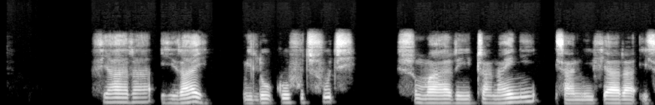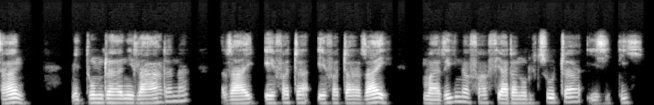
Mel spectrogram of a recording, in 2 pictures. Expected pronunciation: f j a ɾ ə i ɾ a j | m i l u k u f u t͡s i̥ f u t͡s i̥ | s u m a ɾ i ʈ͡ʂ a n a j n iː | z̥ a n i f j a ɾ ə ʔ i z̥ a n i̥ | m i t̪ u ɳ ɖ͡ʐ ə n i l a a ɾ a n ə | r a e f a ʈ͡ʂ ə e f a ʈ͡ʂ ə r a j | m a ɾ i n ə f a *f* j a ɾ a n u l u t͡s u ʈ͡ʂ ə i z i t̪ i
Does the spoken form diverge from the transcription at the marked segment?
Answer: no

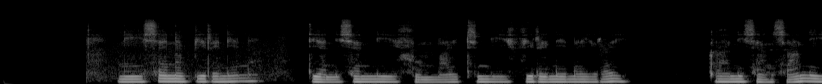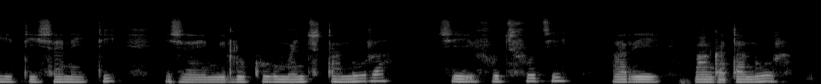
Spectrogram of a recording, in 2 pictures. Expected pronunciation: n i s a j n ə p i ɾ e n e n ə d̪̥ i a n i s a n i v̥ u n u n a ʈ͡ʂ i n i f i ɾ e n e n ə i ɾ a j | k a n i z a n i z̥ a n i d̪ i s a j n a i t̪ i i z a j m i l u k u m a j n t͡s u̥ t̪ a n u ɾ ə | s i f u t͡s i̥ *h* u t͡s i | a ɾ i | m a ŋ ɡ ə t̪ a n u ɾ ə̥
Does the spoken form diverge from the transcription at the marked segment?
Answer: yes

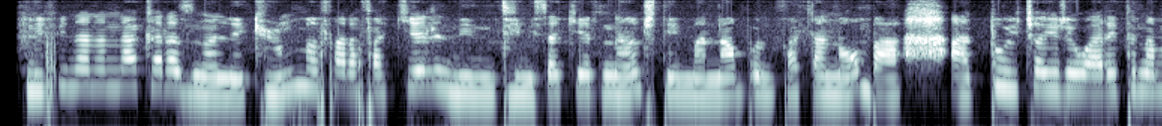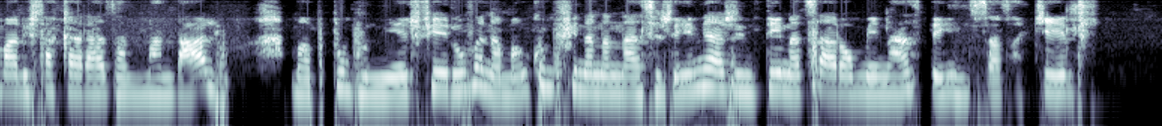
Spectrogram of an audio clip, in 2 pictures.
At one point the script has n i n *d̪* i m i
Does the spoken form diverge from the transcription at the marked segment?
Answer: no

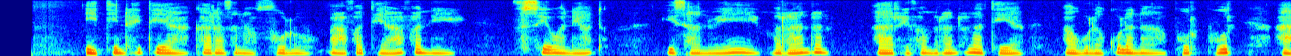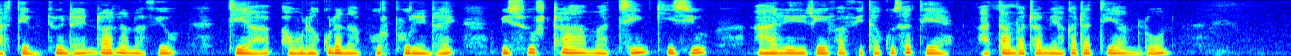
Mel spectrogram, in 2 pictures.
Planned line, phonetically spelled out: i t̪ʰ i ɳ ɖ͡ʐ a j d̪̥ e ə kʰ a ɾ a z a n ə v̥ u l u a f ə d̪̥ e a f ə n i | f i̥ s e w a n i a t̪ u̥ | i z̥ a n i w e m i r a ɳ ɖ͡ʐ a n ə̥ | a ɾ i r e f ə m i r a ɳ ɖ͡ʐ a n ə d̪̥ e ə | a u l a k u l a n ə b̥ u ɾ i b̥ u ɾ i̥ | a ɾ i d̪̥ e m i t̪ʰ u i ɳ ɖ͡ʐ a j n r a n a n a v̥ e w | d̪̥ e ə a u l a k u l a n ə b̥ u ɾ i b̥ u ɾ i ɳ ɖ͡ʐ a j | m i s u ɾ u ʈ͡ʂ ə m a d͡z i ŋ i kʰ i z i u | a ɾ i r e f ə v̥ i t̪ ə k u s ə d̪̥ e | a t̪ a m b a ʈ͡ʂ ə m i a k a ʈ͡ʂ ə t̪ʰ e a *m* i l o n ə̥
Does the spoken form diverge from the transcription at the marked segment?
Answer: yes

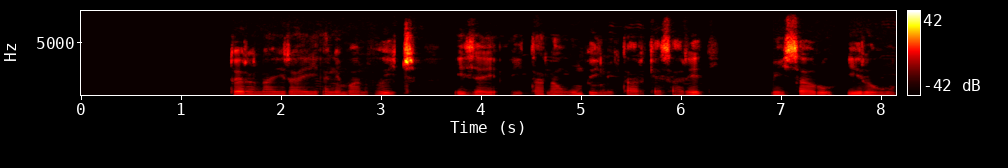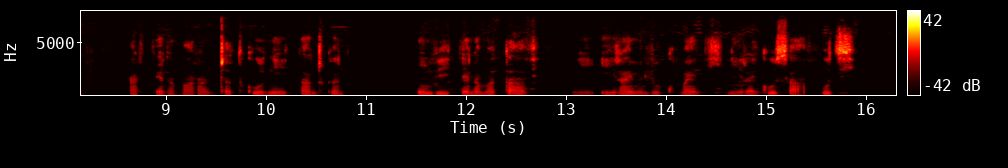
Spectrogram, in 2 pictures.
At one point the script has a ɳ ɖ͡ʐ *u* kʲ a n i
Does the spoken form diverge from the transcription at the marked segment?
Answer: no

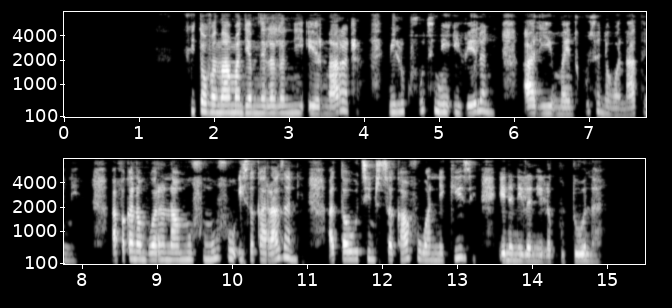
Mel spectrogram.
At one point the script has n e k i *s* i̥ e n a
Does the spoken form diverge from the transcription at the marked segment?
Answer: yes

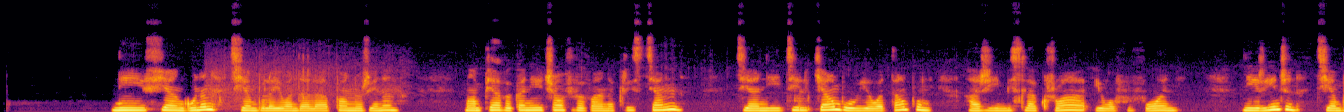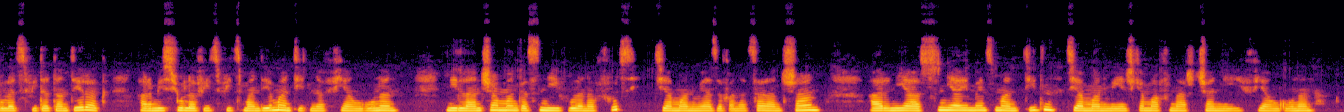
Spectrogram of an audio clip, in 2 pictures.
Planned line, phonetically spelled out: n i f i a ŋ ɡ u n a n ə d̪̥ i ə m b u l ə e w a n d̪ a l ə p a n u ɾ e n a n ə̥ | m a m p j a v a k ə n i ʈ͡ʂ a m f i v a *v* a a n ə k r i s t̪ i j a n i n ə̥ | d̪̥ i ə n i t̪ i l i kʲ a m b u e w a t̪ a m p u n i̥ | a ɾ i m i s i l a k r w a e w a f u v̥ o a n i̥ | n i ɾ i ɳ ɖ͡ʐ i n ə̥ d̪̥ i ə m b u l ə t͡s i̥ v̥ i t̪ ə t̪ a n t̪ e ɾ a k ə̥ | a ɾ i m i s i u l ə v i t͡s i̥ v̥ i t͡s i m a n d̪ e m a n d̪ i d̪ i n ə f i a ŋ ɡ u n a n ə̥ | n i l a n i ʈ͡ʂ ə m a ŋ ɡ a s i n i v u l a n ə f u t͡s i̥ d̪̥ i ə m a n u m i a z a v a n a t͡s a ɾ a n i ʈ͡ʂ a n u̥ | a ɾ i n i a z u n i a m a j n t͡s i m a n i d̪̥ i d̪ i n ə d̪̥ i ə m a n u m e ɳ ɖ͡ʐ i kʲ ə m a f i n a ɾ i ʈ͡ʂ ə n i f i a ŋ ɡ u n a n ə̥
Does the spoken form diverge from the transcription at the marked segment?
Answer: no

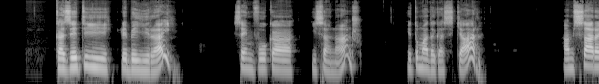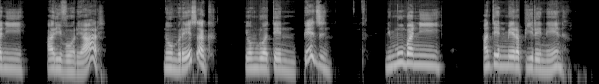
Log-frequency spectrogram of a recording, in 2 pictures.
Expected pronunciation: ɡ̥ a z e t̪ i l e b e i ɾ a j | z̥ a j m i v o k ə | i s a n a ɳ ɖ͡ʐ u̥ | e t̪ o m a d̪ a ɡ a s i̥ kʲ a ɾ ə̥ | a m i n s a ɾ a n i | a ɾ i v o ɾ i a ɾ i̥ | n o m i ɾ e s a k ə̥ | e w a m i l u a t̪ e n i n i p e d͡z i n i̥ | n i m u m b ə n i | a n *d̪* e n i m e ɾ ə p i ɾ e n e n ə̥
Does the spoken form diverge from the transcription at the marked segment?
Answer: yes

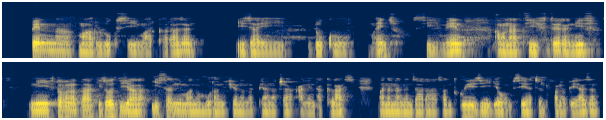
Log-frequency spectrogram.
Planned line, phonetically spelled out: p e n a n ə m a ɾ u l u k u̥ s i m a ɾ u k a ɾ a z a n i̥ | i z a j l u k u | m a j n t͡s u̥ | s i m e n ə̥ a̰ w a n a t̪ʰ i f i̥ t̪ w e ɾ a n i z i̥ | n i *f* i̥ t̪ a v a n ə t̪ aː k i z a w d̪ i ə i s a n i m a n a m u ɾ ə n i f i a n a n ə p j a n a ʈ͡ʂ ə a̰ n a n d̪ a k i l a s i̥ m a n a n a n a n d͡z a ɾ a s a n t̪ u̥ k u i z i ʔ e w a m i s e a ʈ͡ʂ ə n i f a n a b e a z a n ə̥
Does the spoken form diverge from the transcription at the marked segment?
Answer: no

